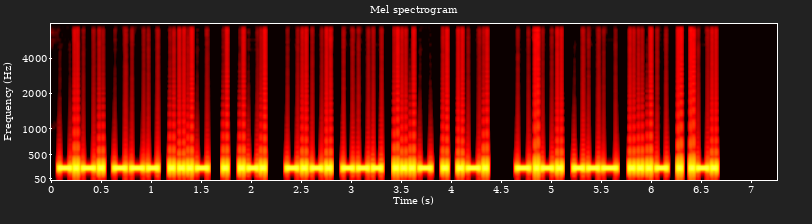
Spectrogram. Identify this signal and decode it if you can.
Morse code, heard as a keyed tone, about 27 wpm, 250 Hz. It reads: COVER COVER COVER
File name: morse-training-30WPM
